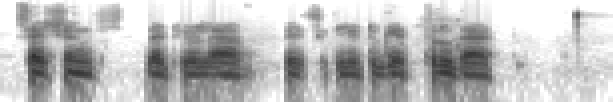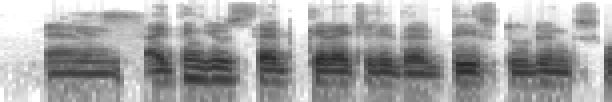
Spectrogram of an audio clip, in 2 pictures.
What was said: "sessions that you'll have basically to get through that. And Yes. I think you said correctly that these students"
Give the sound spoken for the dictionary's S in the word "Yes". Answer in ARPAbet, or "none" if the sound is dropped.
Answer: none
